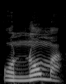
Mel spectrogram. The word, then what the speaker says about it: onoma: Y la palabra es onoma, así se escribe, O-N-O-M-A, onoma.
